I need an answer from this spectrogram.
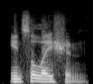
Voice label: "insolation", American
